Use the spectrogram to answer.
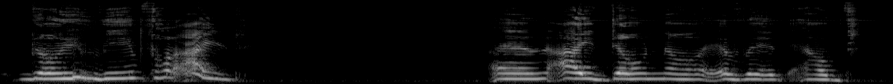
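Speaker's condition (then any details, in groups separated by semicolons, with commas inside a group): Cerebral palsy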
